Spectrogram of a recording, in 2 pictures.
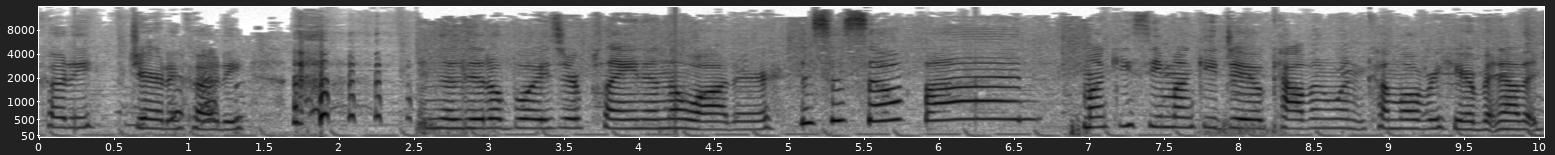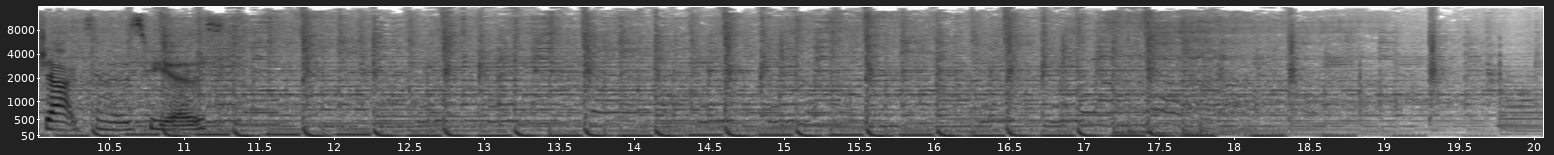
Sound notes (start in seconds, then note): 1.6 laughs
